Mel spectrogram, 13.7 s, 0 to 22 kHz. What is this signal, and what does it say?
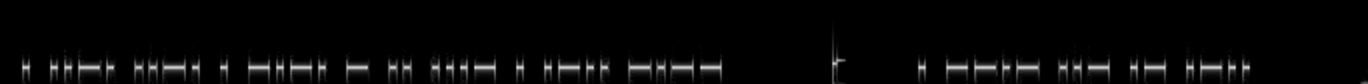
Morse code, heard as a keyed tone, about 17 wpm, 700 Hz. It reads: EFFECTIVELY EQUAL
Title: Sentences from Top 1400 Words - New Word Drill - 17wpm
